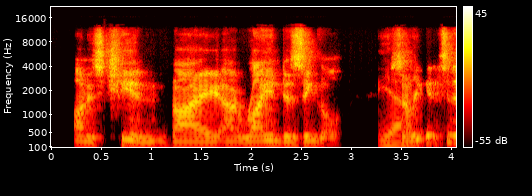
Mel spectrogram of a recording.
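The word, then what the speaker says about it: Dzingel: I love the fact that his name, you literally pronounce every letter in his name. Isn't it nice? Yeah, like there's no silent. It's not like Django where he's like the D is silent, hillbilly. Like it's straight up DeZingle.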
